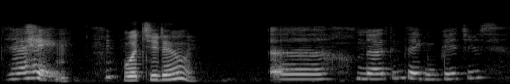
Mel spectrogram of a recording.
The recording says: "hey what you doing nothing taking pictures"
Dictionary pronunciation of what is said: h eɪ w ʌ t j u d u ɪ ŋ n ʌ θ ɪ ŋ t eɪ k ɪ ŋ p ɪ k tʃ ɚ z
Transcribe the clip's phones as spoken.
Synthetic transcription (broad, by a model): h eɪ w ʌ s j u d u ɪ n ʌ t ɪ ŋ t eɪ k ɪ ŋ p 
